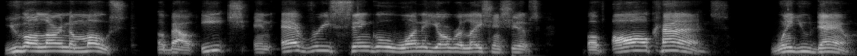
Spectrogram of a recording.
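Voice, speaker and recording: A man's voice: fairly high pitch, animated, measured pace, a bit bright. A man hosting a live reaction stream, talking to his chat and giving emphatic life advice. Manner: preachy, emphatic, talks to chat.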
